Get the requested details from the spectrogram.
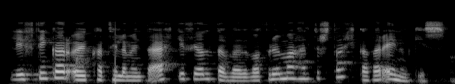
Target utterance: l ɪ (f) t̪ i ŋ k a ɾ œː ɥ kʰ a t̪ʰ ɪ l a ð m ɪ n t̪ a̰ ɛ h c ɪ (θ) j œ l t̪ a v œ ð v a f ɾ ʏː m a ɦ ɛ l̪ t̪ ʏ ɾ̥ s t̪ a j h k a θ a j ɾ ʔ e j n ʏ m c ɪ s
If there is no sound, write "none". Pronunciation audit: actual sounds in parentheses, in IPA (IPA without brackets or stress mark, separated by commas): f, f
